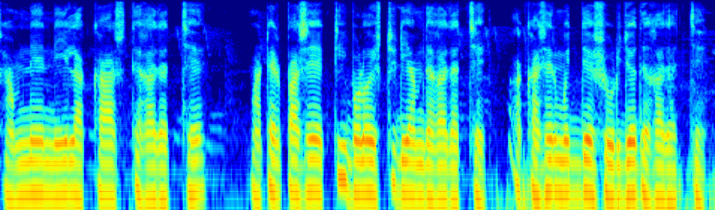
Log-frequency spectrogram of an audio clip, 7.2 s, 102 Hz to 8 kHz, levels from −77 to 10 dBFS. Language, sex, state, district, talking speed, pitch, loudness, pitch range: Bengali, male, Assam, Hailakandi, 140 wpm, 140 Hz, -18 LUFS, 130-145 Hz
